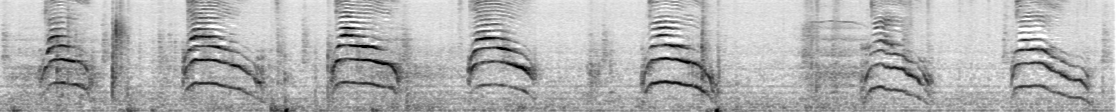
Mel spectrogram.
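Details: High, arched meows from a foster-care rescue kitten, a tuxedo baby cat calling to its mother after a night-time milk feed; seven clear mews repeated roughly every one and a half seconds, each rising then falling, indoors and quiet.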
